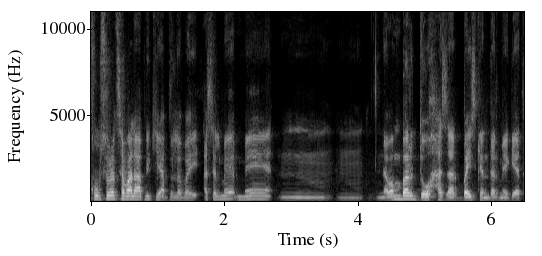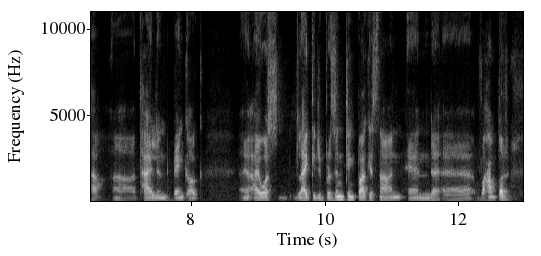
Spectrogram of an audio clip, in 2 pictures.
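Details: Stuttering in an adult man who stammers, has largely worked on his stammer, but still stutters at times.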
